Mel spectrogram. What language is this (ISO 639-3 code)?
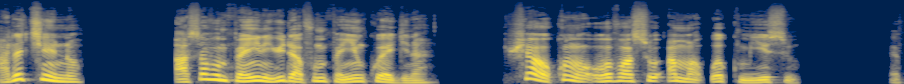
aka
